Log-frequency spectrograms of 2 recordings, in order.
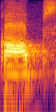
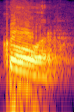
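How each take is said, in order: First: The p and s sounds are pronounced. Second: The p and s sounds are silent. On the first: The speaker calls it wrong. "എന്നല്ല പറയുക" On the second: The speaker calls it right. "പി silent ആണ്"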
